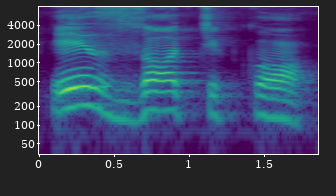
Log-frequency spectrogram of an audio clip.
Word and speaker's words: exótico: o som de z aí nós temos e x o com acento agudo indicando que essa sílaba e a mais forte vai ficar zo t i t c o co exótico ou então exótico na palavra exótico a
